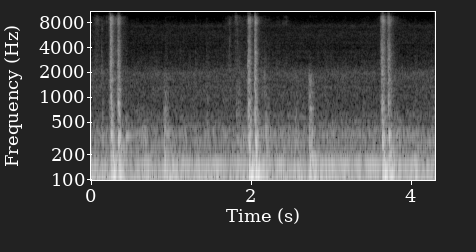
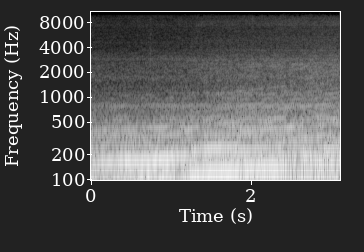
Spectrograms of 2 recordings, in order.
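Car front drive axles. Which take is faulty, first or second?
first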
